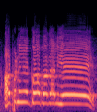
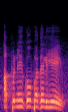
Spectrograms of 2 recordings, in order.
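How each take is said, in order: First: High, drawn-out preacher's exhortation; rousing appeal. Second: Said in the usual way. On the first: Real, not acted. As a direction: stretch it out high, urging the crowd. Preacher repeats appeal for force. (ऊँचे सुर में खींचकर जोशीली appeal)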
